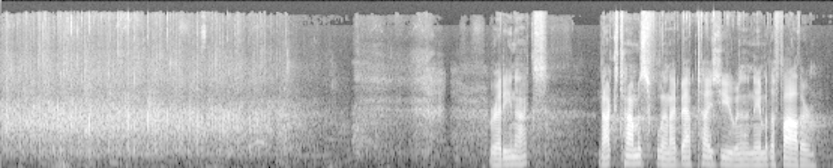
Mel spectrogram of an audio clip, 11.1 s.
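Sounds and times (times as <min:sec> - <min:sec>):
audience applause: 0:00.0 - 0:04.3
speech: 0:06.6 - 0:07.4, 0:08.0 - 0:11.0.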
